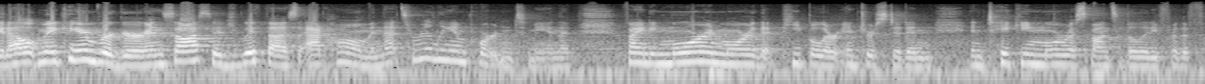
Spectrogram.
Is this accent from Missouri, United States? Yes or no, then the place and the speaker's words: yes; St. Louis, Missouri, United States; I grew up in St. Louis, Missouri, and I did not grow up hunting and fishing.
